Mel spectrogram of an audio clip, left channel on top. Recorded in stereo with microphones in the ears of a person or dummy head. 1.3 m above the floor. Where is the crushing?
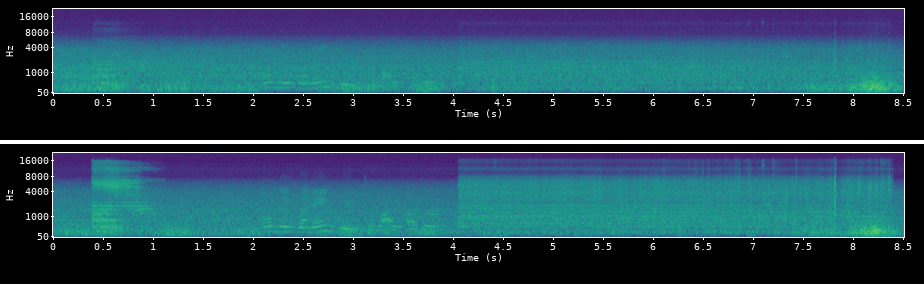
90° right.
